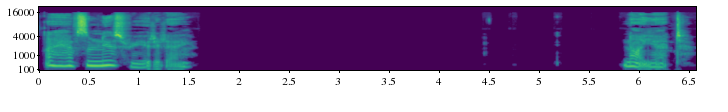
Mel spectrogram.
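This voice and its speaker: Woman acting as stern, composed supervisor for an audio drama; formal, deliberate delivery, dry close sound. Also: fairly high pitch, darkish tone, dry recording. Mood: measured, stern. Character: composed, stern female supervisor handling a dangerous ward. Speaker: voice actor in audio roleplay. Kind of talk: scripted audio roleplay acting.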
